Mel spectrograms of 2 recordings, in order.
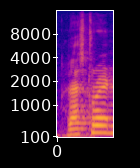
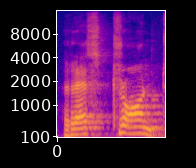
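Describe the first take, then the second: First: रेस्टोरेंट as res-to-rent; रेस्टोरेंट in three full syllables; wrong pronunciation. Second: रेस्टोरेंट as RES-tront, falling; रेस्टोरेंट in two syllables; correct pronunciation. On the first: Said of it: "रेस्टोरेंट नहीं". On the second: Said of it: "pronunciation क्या होगा?". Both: Shown as a demonstration.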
